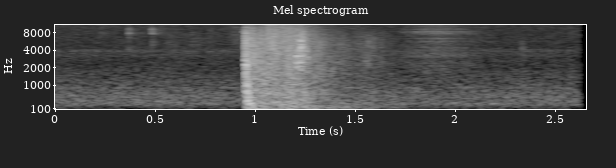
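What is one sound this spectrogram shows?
A game sounds a soft thud as a road piece is placed.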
